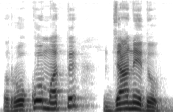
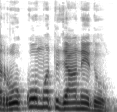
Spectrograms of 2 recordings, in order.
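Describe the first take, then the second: First: Long pause after "मत" before "जाने दो"; comma pause. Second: Said in the usual way. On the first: Shown as a demonstration. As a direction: slowly split it: "रोको मत", pause, "जाने दो". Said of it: "मतलब comma दिया गया है". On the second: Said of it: "व्याकरण में कहता है".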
